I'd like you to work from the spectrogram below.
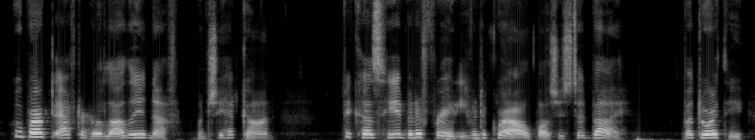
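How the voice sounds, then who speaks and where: A woman narrating a storybook in a calm, even manner. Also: mid-range voice, dry recording. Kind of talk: storybook reading.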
